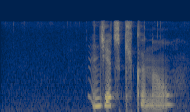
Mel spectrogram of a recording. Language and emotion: Russian, sad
